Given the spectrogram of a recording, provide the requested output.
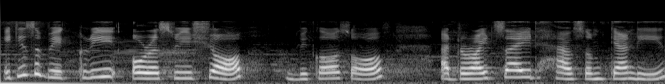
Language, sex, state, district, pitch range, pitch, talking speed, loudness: English, female, Punjab, Kapurthala, 255-315 Hz, 275 Hz, 155 wpm, -14 LUFS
